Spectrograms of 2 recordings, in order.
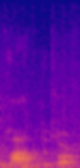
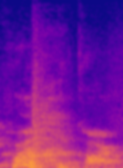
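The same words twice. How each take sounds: First: The R sounds are dropped, New England style. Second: The R sounds are pronounced.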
